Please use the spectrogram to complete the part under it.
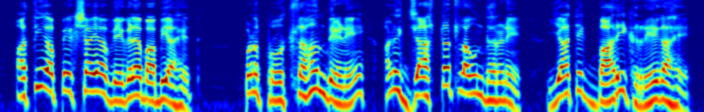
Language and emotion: Marathi, angry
